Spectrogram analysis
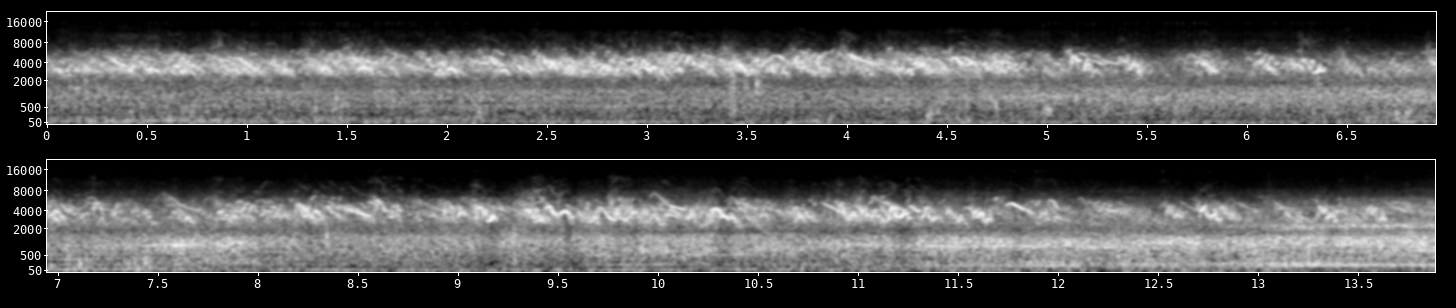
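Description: A flock of sparrows chatters in a dense, unbroken chorus of high, rapid chirps and trills, overlapping so closely that no single bird stands out.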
